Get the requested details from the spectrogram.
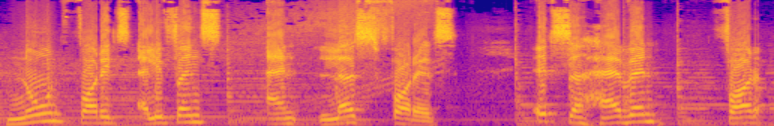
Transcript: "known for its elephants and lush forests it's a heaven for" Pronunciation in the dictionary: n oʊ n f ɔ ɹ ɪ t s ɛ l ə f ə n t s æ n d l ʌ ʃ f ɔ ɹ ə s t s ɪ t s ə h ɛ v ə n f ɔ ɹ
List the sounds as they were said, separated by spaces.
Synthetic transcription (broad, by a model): n oʊ n f ɔ ɹ ɪ t s ɛ l ə f ə n t s æ n d l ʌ s f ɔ ɹ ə t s ɪ t s ə h ɛ v ə n f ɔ ɹ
